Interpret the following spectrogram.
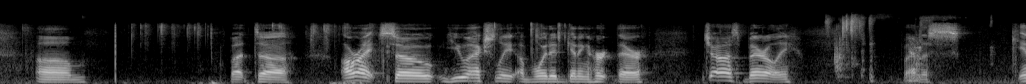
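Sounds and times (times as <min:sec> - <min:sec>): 
speech: 0:00.4 - 0:01.0, 0:02.3 - 0:10.2
dice rattling in a cup: 0:01.3 - 0:03.4.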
